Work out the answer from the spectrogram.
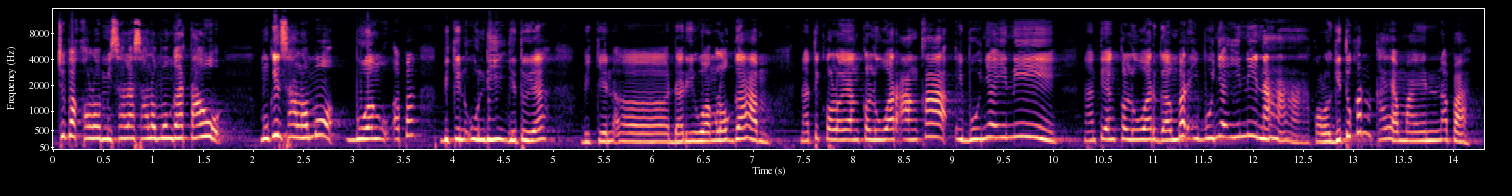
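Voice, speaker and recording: A woman's voice: sits high, moderate pace. A young woman teaching an online Sunday school lesson, telling a Bible story to children and acting out the characters with gasps and exclamations. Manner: animated, acts out characters' lines with gasps and exclamations.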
